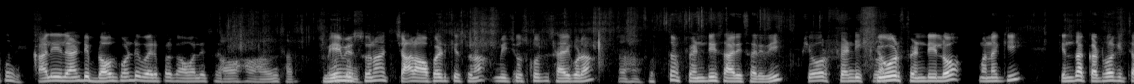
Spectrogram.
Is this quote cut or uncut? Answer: uncut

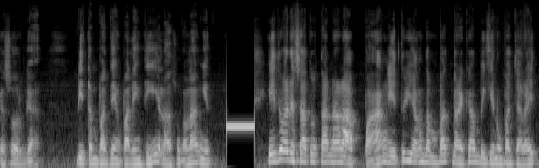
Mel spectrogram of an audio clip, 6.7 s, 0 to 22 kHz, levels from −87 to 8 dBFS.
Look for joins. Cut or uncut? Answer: cut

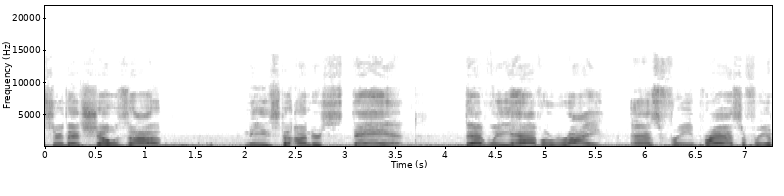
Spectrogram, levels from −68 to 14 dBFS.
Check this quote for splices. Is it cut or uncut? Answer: uncut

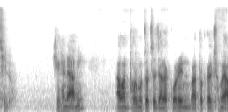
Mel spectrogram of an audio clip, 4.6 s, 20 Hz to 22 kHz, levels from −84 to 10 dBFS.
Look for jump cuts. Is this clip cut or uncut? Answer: uncut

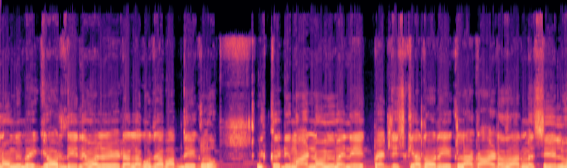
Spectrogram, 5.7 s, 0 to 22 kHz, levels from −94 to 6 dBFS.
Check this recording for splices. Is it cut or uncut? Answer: uncut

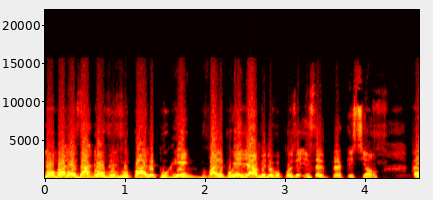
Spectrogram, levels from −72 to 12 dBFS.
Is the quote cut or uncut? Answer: uncut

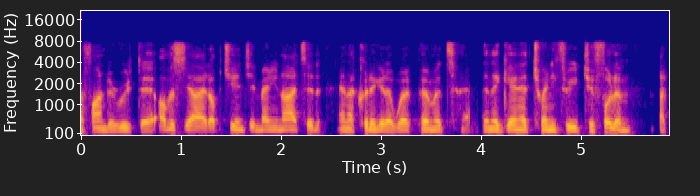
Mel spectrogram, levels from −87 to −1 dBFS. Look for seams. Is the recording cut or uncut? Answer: uncut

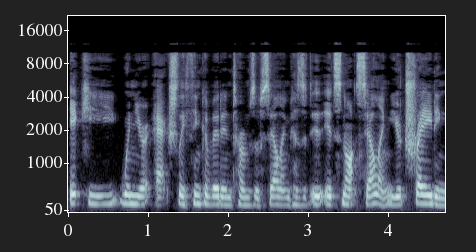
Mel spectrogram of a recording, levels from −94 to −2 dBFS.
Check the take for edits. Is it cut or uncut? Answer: uncut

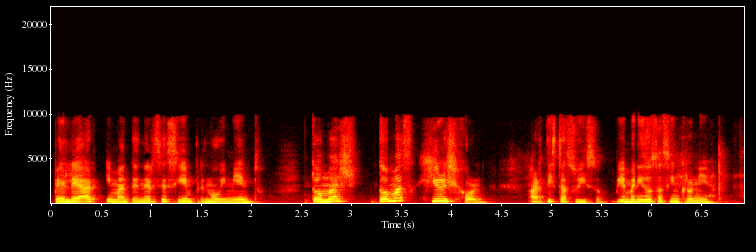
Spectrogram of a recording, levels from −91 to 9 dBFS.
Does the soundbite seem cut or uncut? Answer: cut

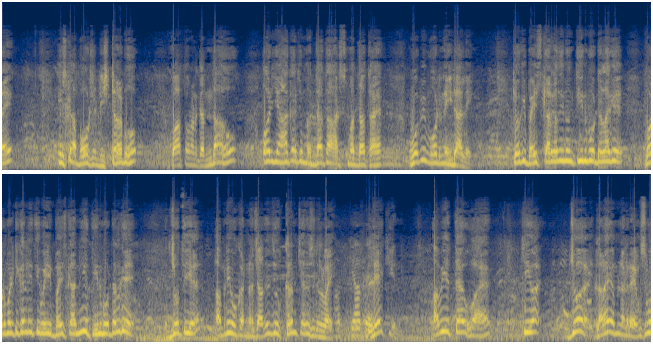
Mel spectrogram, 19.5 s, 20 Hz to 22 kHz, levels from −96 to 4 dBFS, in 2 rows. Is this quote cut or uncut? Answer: uncut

